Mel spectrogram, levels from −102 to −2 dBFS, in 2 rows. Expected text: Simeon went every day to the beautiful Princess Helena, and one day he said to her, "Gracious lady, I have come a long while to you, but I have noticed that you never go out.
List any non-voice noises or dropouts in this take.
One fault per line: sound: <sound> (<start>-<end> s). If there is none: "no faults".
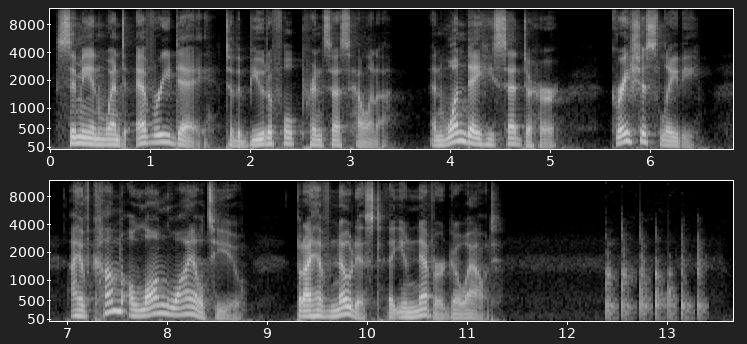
sound: thud (12.4-13.4 s)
